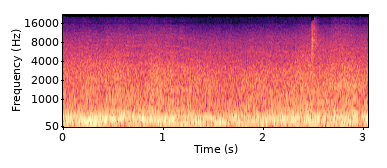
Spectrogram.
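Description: UMP modified race cars run side by side on the Limaland dirt track during a feature race, engines droning steadily and loudly with a continuous roar that never lets up.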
